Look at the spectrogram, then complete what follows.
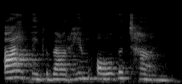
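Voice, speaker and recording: A woman doing a calm, caring robot. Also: on the high side, a little hiss or hum. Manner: measured, plain, no contractions.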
